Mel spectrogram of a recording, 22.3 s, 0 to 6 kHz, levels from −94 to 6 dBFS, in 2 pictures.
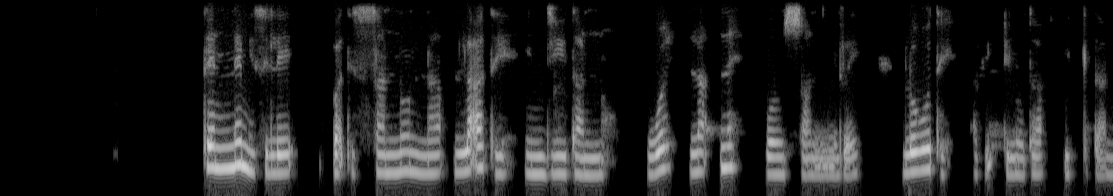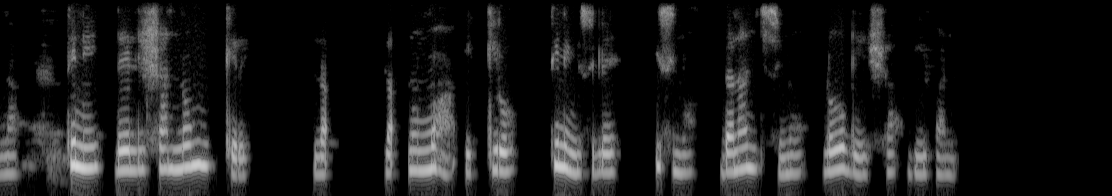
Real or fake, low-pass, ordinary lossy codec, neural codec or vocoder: real; 5.4 kHz; Opus, 24 kbps; none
